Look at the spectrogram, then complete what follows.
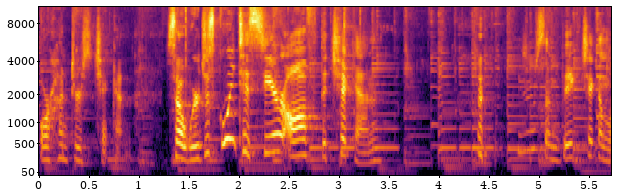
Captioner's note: chuckles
